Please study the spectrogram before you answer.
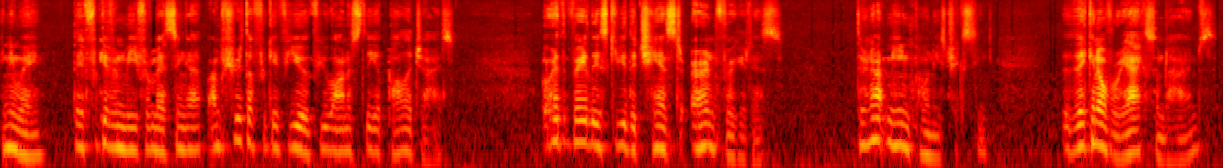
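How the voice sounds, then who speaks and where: A man's voice: mid-range voice, a little fast, a little mellow, slight background noise, lightly acted. Man voicing an earnest, caring unicorn mare. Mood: reassuring. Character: earnest, caring female unicorn pony, reassuring friend.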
